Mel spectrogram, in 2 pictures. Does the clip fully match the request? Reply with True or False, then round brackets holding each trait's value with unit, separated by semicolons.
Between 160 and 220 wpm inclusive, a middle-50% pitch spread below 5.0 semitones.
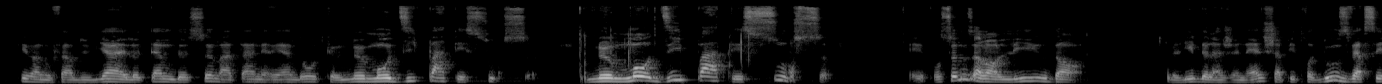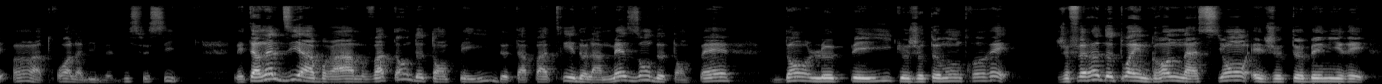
False (180 wpm; 5.3 semitones)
